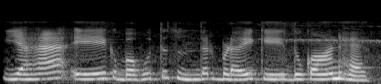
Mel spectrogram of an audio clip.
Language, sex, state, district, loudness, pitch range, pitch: Hindi, female, Uttar Pradesh, Saharanpur, -14 LUFS, 230-255 Hz, 240 Hz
